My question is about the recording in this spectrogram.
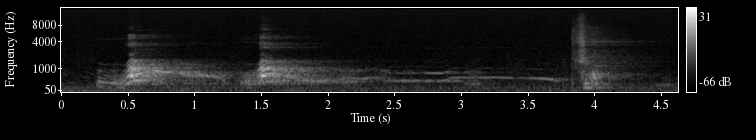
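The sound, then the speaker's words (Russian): A dog named Yasha gives two loud, drawn-out barks about a second apart, followed by a thin falling whine and one short, sharp bark at the end. “Это кто? А, это Яша.”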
